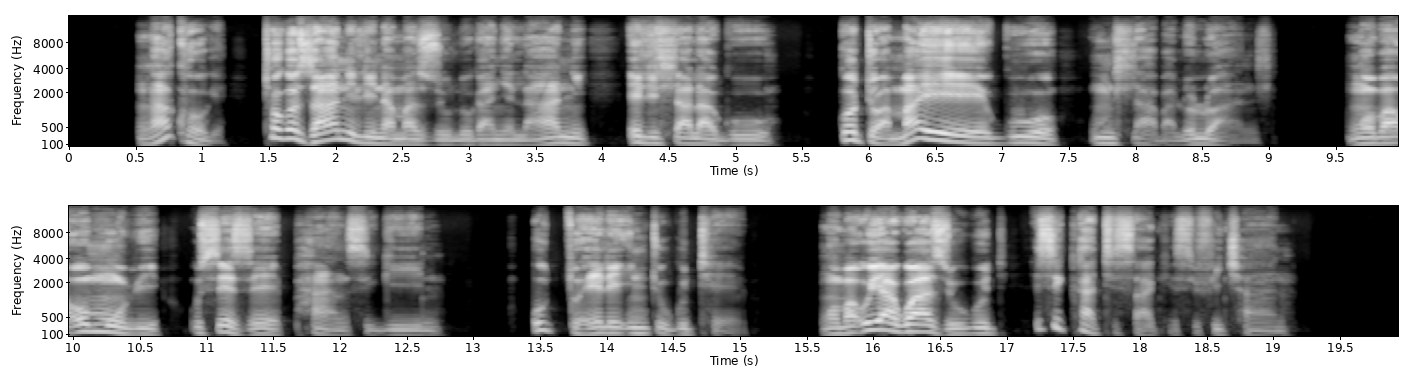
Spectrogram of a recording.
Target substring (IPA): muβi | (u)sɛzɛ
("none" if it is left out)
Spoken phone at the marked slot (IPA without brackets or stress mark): u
